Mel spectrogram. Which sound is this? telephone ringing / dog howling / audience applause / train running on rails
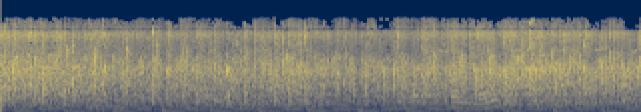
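audience applause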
